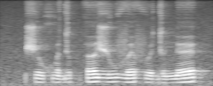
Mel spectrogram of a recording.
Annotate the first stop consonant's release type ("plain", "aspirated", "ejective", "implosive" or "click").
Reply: plain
